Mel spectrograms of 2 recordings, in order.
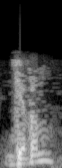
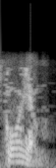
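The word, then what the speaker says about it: גויים: But probably not, because it's goyim. And you know why it's goyim? Because it's G-W-Y-M, and the W is pronounced O. That's why it's goyim. It ain't givim.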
